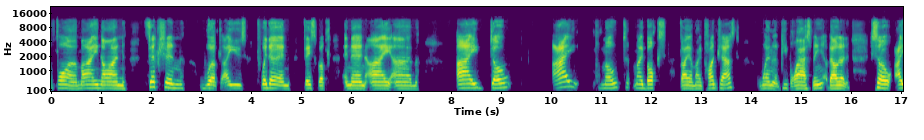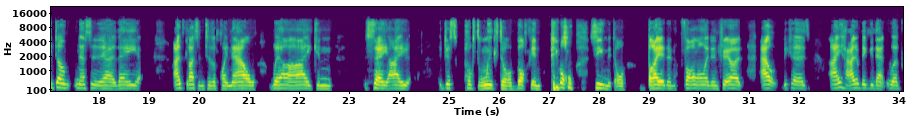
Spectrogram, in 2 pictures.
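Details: Adult woman with moderate to severe cerebral palsy, needing help 24/7; dysarthric speech (cerebral palsy).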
